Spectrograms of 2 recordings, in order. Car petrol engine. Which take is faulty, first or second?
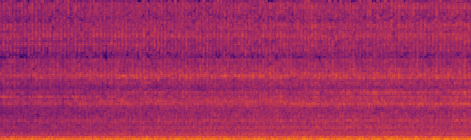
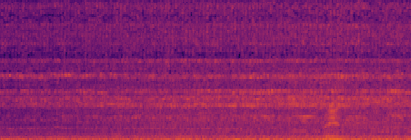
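first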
